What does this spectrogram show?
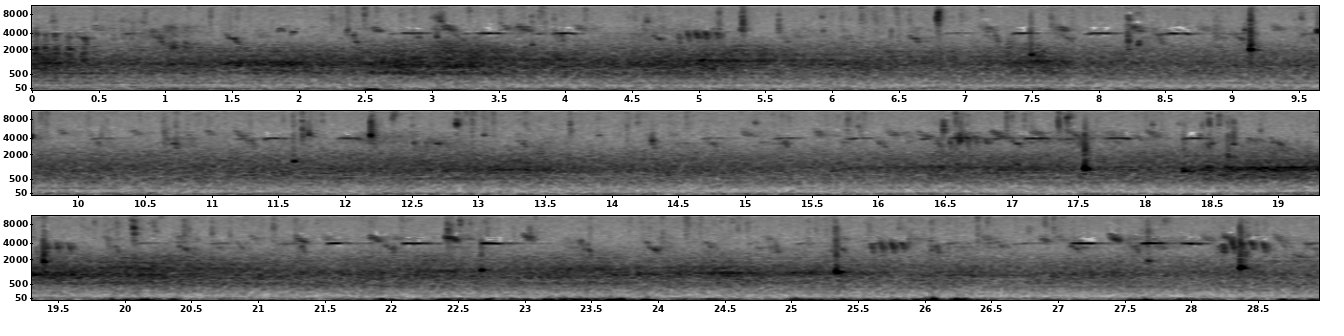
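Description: Faint background ambience with distant birds chirping now and then in short high pips. Low bumps and rustles grow louder in the last several seconds.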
